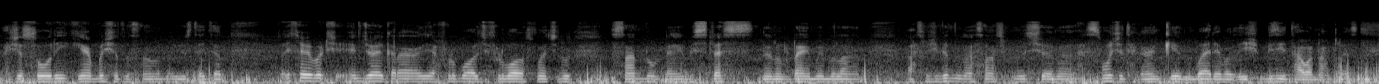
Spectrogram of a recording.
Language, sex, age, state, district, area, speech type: Kashmiri, male, 18-30, Jammu and Kashmir, Ganderbal, rural, spontaneous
